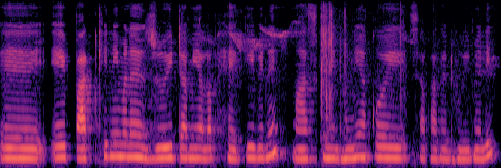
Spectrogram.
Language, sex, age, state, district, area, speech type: Assamese, female, 30-45, Assam, Charaideo, urban, spontaneous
